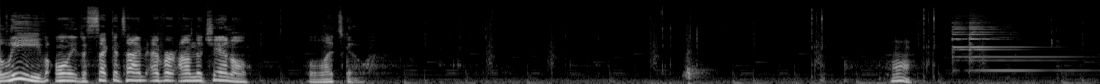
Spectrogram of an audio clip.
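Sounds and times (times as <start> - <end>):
chewing with mouth clicks: 4.0 - 8.5.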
